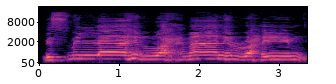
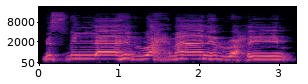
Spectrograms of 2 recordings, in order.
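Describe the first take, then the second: No difference in how they are said.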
